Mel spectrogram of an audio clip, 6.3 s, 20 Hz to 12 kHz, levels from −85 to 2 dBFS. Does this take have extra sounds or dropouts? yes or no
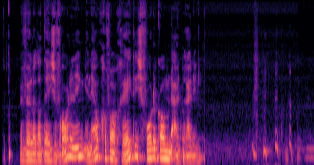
yes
